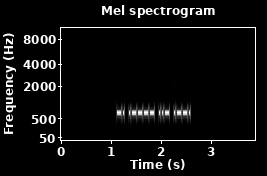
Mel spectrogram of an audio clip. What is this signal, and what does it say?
Morse code, heard as a keyed tone, about 40 wpm, 700 Hz. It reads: N1UP
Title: USA Call Signs - 4 Characters - 3x Character Spacing - 40wpm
